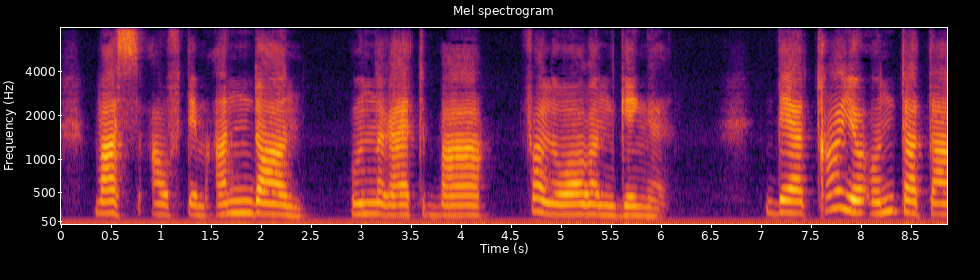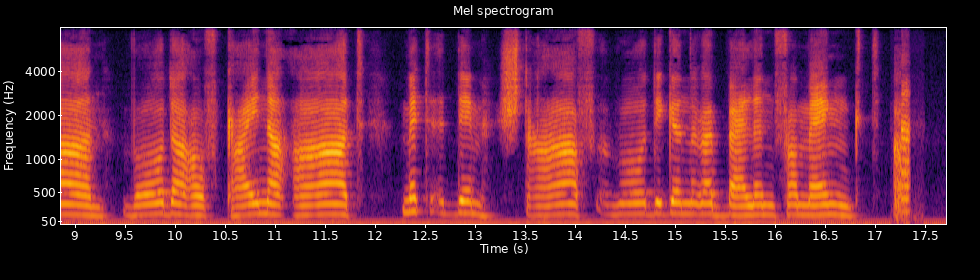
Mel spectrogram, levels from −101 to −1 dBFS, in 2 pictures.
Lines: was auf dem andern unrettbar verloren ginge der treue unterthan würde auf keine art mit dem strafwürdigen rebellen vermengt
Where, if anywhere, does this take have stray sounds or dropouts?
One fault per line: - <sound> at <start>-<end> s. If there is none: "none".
- laugh at 17.2-17.4 s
